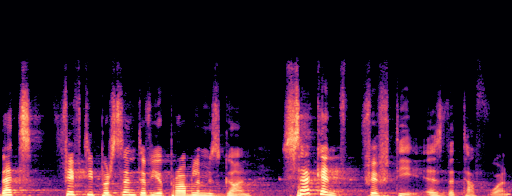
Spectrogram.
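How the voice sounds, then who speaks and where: A woman's fairly high voice in a Gulf Arabic accent, with very wide pitch swings, big swings in loudness and a moderate pace. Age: 60s. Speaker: summit panel speaker. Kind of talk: panel interview. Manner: code-switching Arabic and English.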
